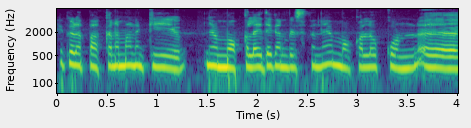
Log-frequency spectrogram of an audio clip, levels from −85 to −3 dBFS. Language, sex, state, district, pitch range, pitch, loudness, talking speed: Telugu, female, Andhra Pradesh, Chittoor, 255-275 Hz, 265 Hz, -15 LUFS, 135 wpm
